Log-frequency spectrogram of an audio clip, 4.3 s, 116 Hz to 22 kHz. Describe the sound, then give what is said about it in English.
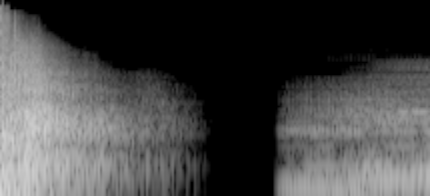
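A single blast from a recently purchased 20-gauge shotgun hits hard at the start and dies away over about a second and a half. After a silent pause, a faint, steady tonal hum begins. “He pressed the barrel of the recently purchased 20-gauge shotgun to his head and cocked back the trigger. He positioned his thumb awkwardly against the trigger, and he fired.”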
